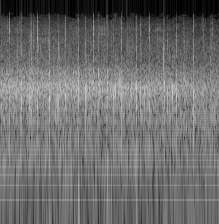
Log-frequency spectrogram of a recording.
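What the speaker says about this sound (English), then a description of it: "Round of applause once again for Dr. Stanford." An audience at a lecture gives a round of applause after the talk, a dense, steady clapping that carries loud and even throughout.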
